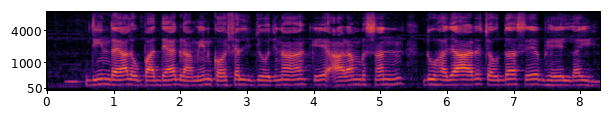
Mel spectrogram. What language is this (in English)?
Magahi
